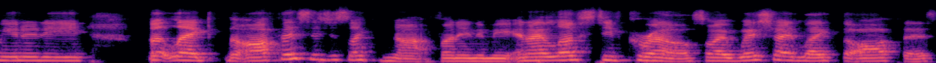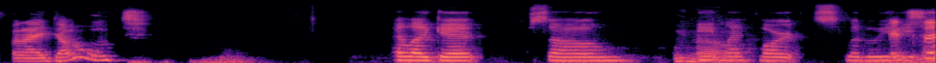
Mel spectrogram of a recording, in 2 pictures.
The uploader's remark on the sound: We met virtually over zoom. This episode is quite loud and chaotic.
